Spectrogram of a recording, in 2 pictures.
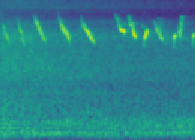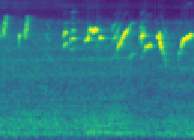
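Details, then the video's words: Oriental white-eye singing in the canary-like tembakan kenari style: rapid, thin, high chirps and down-slurred tweets, growing denser and louder toward the end, over a soft background rumble. "BURUNG PLECI DAKUN.pleci tmbakan kenari"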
